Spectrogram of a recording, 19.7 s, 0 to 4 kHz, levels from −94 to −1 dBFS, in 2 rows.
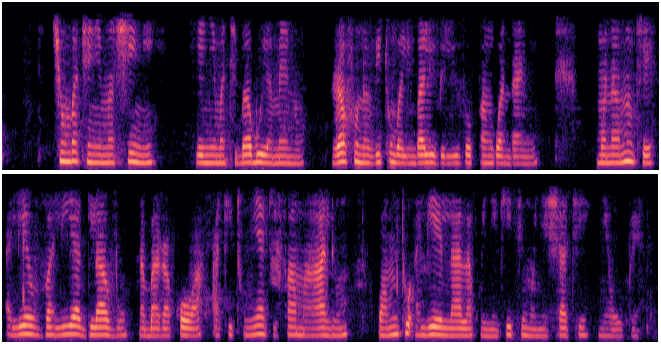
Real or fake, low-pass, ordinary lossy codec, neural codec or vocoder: real; 3.6 kHz; AAC, 24 kbps; none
